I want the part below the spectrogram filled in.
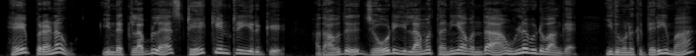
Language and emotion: Tamil, surprised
